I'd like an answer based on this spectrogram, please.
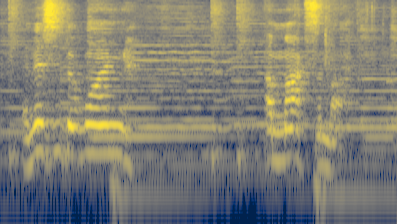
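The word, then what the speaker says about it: Aoxomoxoa: this is the one amoxima is how i pronounce it everyone pronounces it different i think a-o-x-o-m-o-x-o-a it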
